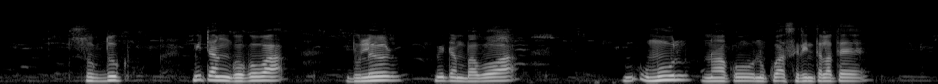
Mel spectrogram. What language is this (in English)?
Santali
